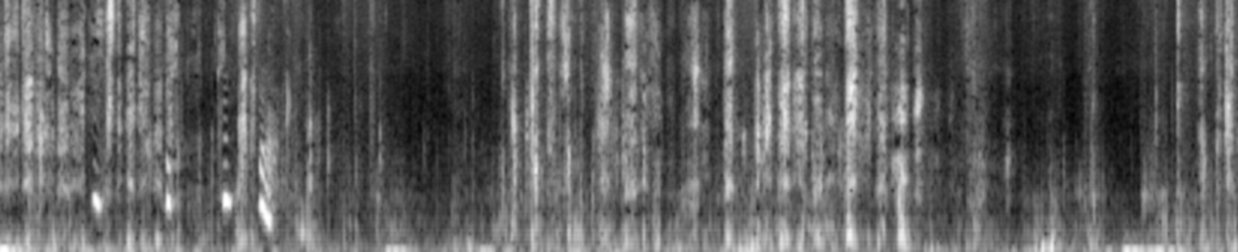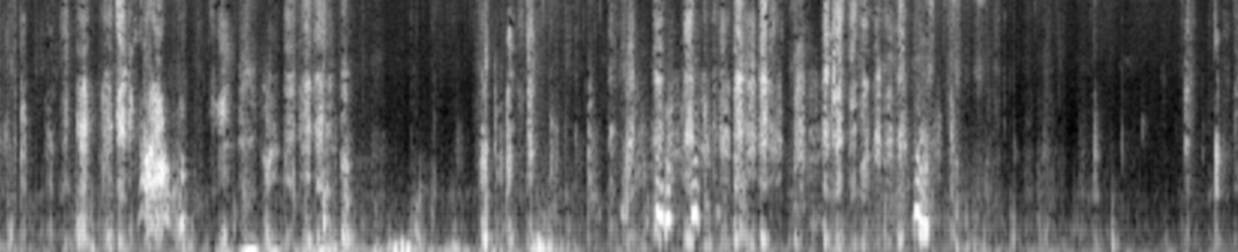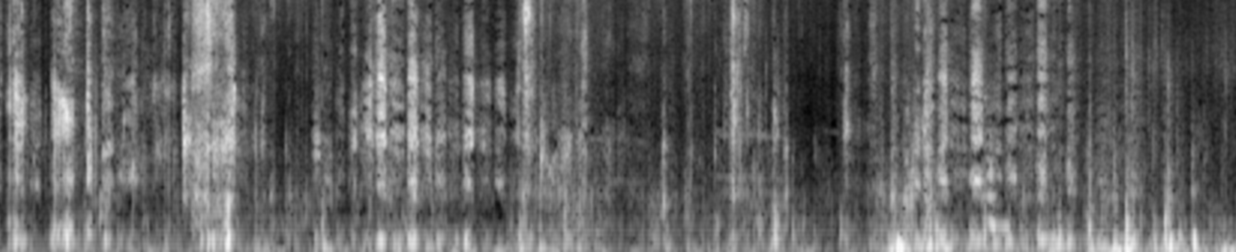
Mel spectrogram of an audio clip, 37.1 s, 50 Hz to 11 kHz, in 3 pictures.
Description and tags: Two puppies playing, recorded close with a Tascam DR-40
yelp, whimper, puppy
